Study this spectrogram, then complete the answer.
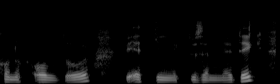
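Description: A man speaks at a medium pitch in a dry, close sound with no echo. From northern Cyprus (Güzelyurt/Morphou). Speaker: activist and parliamentary aide. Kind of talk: interview. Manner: halting, many fillers.

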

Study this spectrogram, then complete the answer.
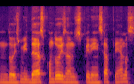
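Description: Speaking at a fairly slow pace, a man talks with a Minas Gerais accent. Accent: mineiro. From Minas Gerais, Brazil (Ipatinga region). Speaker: structural engineer and lecturer. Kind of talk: interview.

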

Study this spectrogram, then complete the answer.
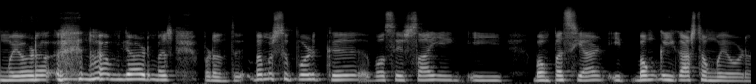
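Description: Very slow and fairly even in intonation, a woman speaks in a dark, mellow tone. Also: medium pitch for a woman. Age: 20s. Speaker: podcast host, young investor. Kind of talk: solo podcast monologue. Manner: halting, many fillers.

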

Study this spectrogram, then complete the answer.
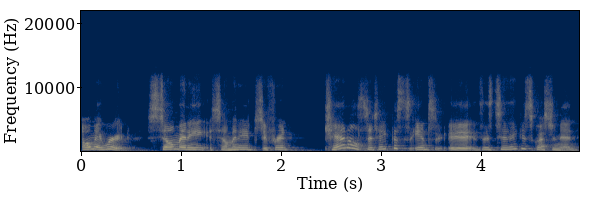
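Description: A woman's high voice, fairly quick in pace, with lively intonation. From Southeast Asia, mainly Philippines. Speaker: software engineer. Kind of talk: interview.

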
